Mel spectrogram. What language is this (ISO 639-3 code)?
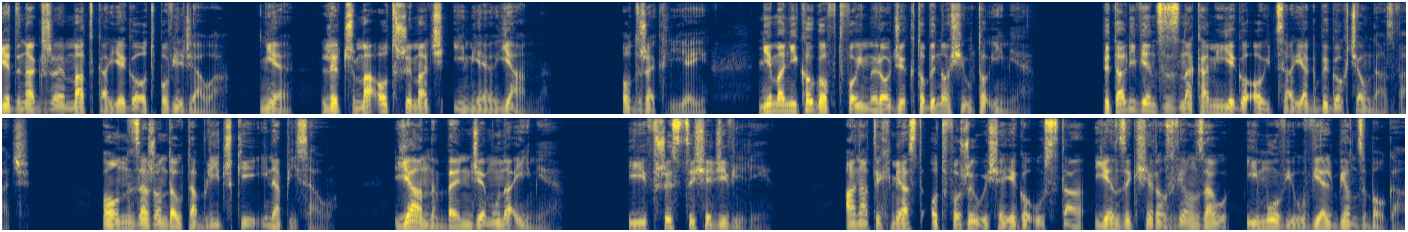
pol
